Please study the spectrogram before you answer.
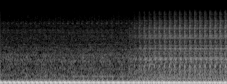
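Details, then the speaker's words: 2021 Mazda 3 Turbo after installing a CorkSport 80mm cat-back exhaust: low engine drone gains a buzzy metallic rattle as it revs; the exhaust in the middle section is hitting and scratching the driveshaft. "It's hitting the fucking drive shaft. Oh my god. It's hitting right there."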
